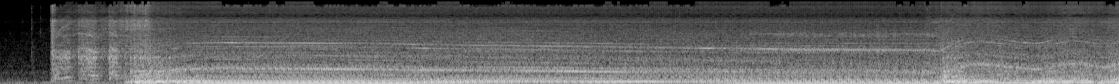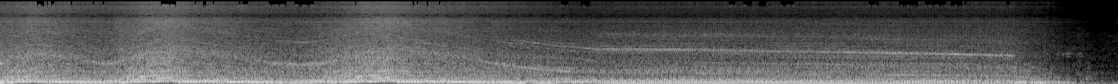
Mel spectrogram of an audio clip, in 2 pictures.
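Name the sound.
Subaru Forester turbo engine idling and revving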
